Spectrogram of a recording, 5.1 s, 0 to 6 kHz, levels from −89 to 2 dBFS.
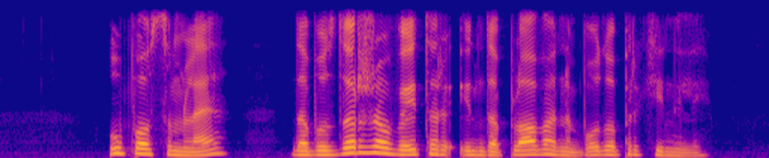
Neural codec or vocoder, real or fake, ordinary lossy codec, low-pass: none; real; none; 5.4 kHz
